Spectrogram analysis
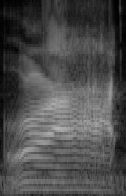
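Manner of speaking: loud, drawn-out "aah" of rage; frustrated yell. Real, not acted. Gamer so mad at the game, yelling in frustration. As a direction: let the anger out in one long yell. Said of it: "I'm so mad".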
